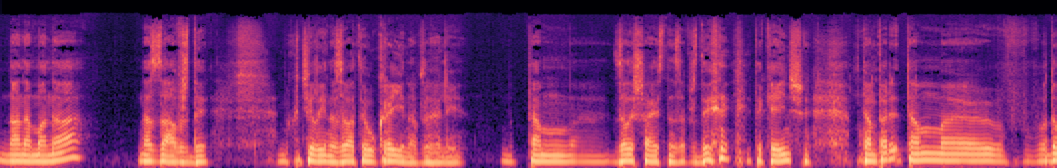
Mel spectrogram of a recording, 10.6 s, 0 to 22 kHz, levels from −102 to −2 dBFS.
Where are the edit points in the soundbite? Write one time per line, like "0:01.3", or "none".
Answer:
0:02.8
